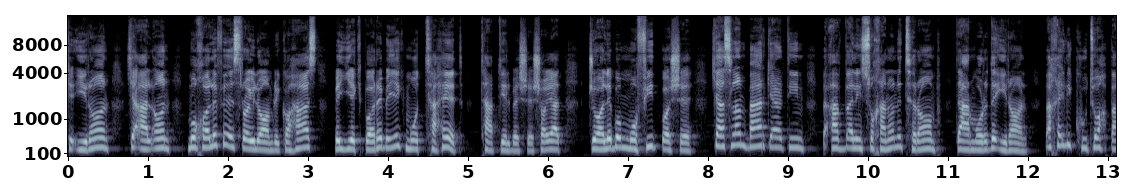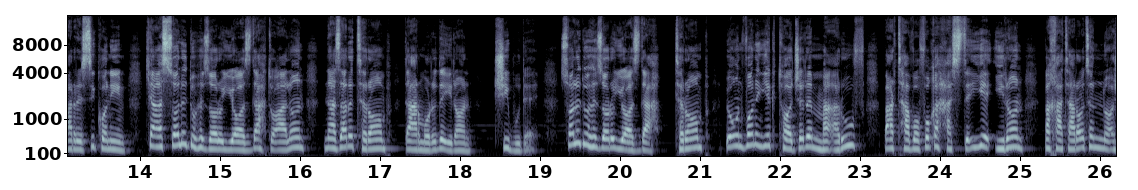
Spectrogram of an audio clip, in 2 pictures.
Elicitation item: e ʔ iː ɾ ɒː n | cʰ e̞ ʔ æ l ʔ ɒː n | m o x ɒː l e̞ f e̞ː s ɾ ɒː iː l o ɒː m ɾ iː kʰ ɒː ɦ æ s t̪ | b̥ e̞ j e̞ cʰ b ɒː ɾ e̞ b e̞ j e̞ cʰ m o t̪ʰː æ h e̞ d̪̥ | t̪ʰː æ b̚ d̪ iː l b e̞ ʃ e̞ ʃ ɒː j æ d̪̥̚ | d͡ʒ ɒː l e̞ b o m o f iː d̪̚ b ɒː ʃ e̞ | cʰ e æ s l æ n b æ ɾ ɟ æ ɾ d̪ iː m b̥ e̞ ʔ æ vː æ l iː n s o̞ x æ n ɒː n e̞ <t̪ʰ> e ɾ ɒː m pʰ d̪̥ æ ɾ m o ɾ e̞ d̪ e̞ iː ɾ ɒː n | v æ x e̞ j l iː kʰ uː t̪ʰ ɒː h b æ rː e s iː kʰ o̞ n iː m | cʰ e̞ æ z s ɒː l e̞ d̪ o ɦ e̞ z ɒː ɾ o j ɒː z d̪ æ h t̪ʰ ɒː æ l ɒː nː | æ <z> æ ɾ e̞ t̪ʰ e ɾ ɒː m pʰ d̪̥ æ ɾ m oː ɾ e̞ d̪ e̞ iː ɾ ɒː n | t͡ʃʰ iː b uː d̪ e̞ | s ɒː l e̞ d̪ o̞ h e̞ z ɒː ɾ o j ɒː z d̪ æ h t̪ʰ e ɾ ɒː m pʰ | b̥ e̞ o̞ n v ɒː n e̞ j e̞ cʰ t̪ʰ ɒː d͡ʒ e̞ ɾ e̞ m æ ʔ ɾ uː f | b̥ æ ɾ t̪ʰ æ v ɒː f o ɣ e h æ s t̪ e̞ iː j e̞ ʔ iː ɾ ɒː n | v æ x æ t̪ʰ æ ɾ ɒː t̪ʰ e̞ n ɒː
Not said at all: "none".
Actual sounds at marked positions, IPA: t̪ʰ, z

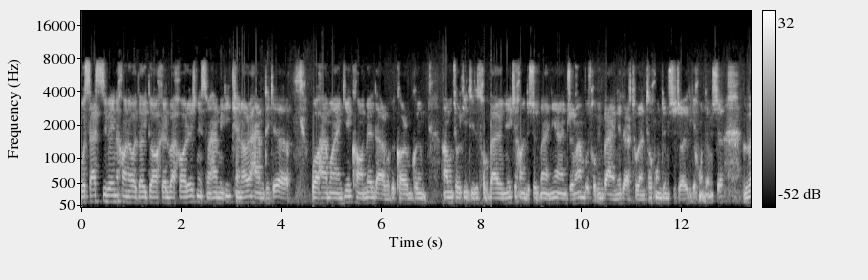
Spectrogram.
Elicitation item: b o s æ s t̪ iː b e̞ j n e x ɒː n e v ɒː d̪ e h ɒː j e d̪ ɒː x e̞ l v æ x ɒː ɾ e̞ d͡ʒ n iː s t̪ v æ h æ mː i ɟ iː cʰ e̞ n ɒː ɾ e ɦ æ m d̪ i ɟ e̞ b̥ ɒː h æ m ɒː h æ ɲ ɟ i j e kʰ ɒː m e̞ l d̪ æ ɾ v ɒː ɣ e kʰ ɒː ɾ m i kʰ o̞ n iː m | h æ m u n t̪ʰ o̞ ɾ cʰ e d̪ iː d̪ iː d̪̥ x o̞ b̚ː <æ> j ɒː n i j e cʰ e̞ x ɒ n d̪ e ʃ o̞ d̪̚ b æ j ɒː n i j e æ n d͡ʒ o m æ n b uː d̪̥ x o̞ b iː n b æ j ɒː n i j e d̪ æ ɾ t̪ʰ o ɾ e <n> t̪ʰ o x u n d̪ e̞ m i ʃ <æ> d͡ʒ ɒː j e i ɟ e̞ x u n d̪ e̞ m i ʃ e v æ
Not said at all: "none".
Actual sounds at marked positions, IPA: æ, n, e

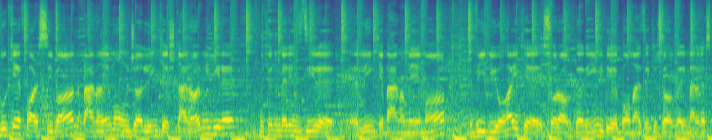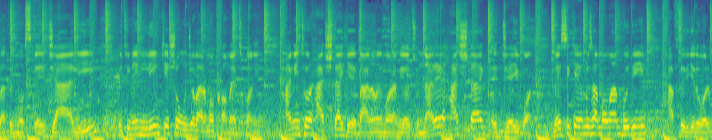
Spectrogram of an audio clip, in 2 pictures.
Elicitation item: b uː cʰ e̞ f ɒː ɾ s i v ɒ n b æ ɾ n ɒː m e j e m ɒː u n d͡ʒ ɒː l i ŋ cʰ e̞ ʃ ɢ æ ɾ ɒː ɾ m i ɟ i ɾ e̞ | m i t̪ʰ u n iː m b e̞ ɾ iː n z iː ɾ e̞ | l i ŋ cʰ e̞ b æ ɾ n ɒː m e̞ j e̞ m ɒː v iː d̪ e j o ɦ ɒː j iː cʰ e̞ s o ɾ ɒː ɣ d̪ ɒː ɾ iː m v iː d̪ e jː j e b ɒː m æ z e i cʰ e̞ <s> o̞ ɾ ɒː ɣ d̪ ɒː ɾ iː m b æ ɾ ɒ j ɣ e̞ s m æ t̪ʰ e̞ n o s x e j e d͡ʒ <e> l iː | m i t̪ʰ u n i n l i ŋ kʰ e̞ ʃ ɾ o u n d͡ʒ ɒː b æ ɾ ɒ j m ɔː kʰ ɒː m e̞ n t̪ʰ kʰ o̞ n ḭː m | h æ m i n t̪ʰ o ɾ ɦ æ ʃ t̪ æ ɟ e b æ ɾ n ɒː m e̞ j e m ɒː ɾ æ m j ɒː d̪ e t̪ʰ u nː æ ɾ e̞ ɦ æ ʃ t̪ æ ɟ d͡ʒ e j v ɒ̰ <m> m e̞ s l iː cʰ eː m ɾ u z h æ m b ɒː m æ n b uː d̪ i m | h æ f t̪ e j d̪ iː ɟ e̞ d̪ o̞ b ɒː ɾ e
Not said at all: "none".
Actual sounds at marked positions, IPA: s, æ, n

